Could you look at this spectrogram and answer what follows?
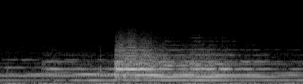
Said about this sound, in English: These are the chimes of Notre Dame, Our Lady of Paris, tolling out across the River Seine, ringing in one of the merriest Christmases that France has ever known.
